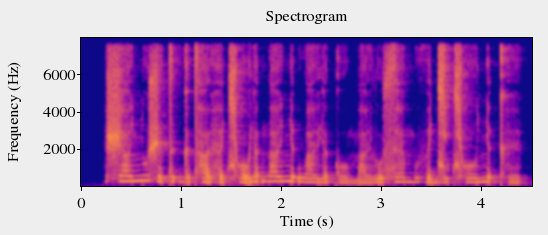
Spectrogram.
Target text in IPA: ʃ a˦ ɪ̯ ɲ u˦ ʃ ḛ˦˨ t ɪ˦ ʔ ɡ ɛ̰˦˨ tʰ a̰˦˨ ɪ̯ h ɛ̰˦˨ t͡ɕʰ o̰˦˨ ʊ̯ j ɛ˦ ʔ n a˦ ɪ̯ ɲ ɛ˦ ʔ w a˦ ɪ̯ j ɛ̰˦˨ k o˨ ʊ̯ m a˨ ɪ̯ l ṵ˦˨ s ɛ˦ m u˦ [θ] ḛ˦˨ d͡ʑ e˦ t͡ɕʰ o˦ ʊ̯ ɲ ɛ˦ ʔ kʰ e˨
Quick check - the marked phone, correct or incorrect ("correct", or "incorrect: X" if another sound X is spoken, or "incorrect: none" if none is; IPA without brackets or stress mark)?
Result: correct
